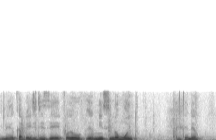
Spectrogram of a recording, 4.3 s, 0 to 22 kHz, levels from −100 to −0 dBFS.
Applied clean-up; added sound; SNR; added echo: none; none; none; none.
